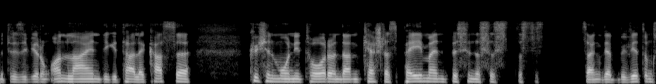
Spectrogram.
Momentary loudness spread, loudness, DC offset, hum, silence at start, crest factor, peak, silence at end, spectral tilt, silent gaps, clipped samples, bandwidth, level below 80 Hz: 9 LU; -21 LUFS; under 0.1%; none; 0 s; 16 dB; -4 dBFS; 0 s; -6 dB/octave; 2.44-2.49 s, 5.46-5.82 s; under 0.1%; 8 kHz; -62 dBFS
